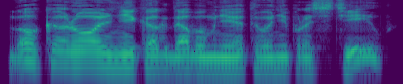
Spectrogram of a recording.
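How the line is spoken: Timid. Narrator (Russian): робко закончил

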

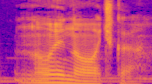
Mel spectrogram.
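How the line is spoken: Drawled. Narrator (Russian): протянул Снегирев

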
